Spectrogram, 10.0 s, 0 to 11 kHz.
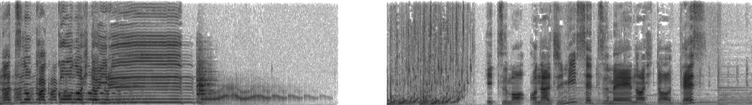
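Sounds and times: water bubbling and gurgling: 0:05.2 - 0:06.4.

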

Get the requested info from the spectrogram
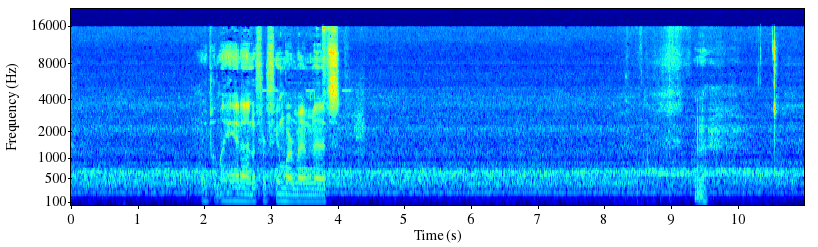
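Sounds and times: equipment hum and hiss: 0:00.0 - 0:11.0
person murmuring hmm: 0:09.3 - 0:09.8.

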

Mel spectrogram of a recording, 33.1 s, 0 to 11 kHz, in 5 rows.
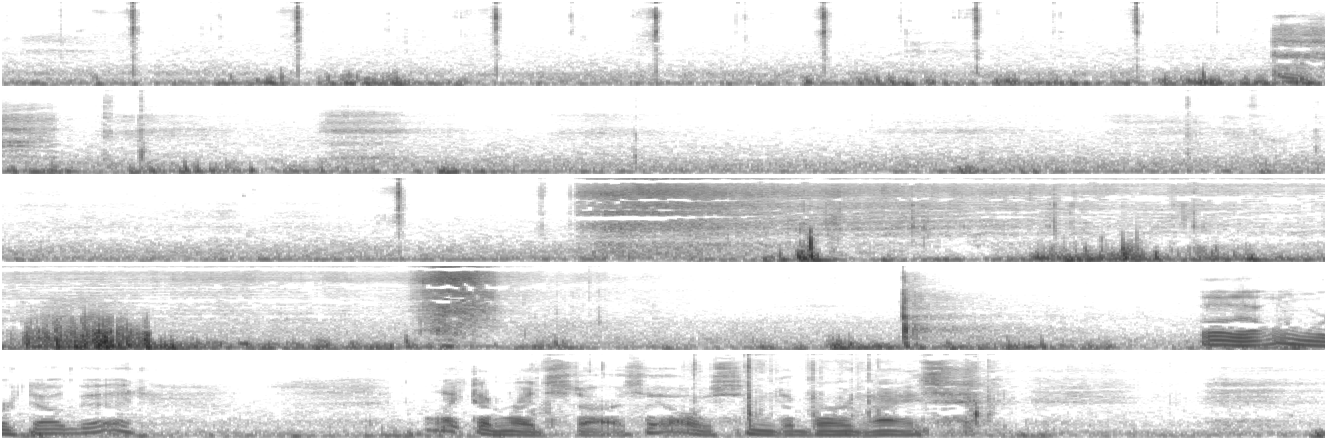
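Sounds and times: bottle rocket motor hissing: 0:15.9 - 0:23.0
firework star charge popping: 0:15.9 - 0:23.1.

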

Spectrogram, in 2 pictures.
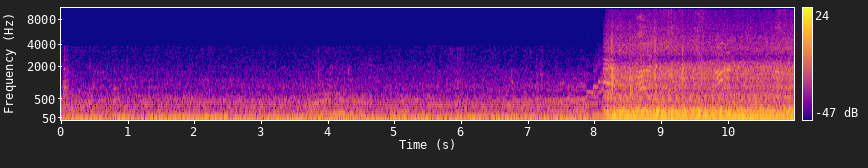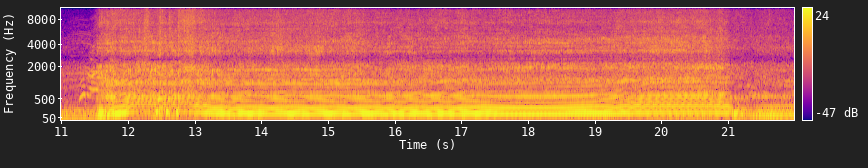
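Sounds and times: pump engine revving: 0:08.1 - 0:22.0.

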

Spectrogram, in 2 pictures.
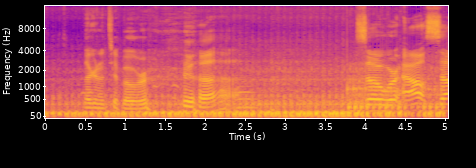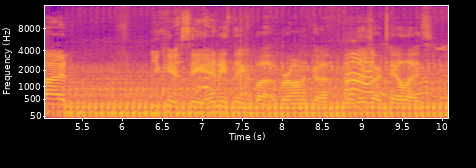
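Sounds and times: atv engine running: 0:00.0 - 0:10.0.

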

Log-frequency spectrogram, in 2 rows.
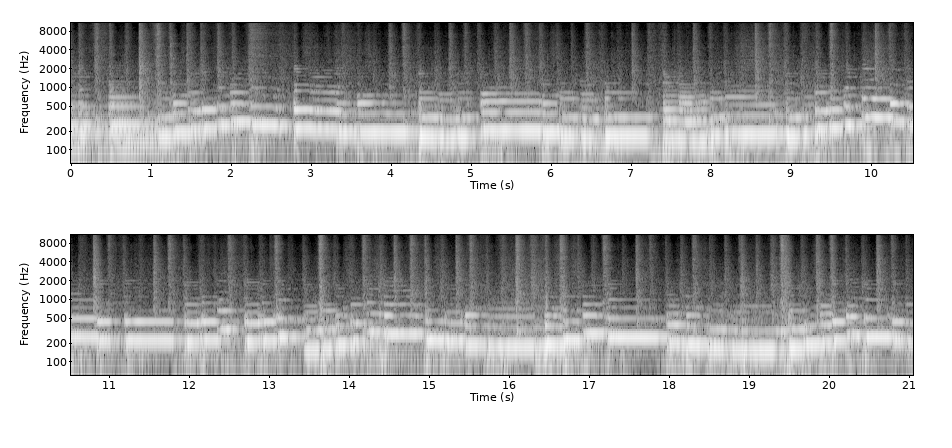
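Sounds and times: electric bass guitar melody: 0:00.0 - 0:21.0.

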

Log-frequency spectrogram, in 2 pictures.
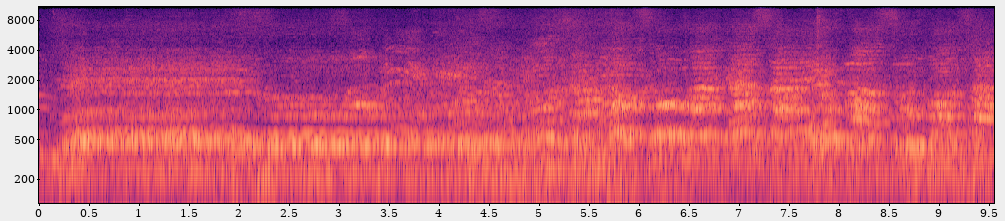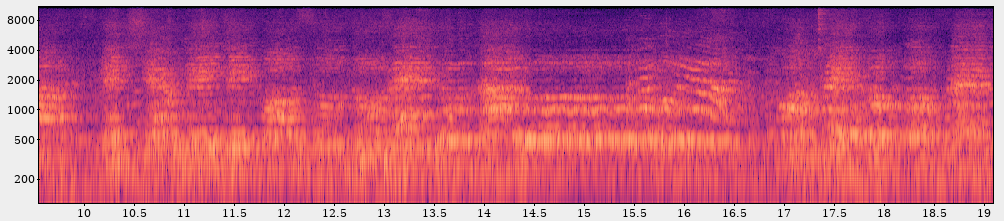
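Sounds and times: choir singing a hymn: 0:00.0 - 0:19.0.

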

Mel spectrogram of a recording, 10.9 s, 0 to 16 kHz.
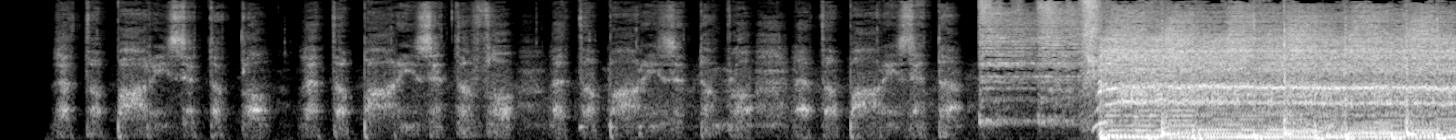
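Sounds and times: person whispering: 0:00.4 - 0:07.4.

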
